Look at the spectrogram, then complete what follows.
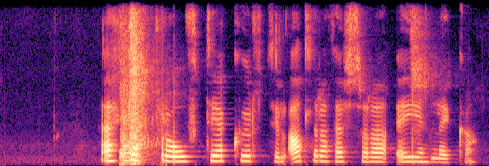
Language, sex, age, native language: Icelandic, female, 30-39, Icelandic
